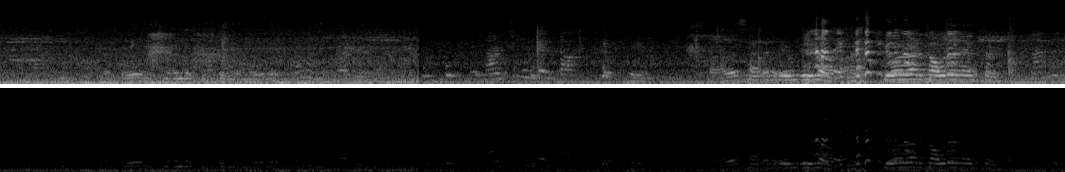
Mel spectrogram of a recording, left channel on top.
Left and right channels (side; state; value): right; quieter; 29.6 dB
